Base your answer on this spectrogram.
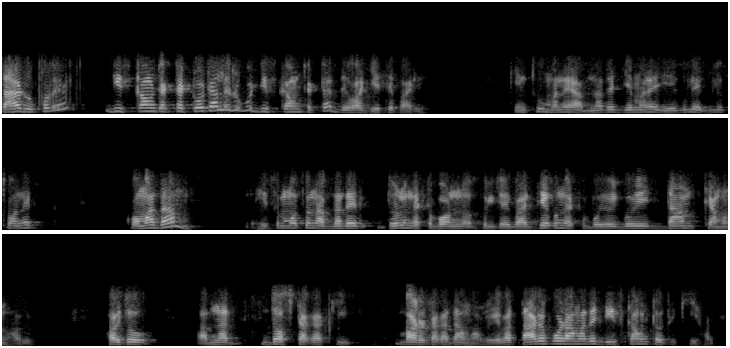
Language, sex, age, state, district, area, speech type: Bengali, male, 45-60, West Bengal, Darjeeling, rural, conversation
